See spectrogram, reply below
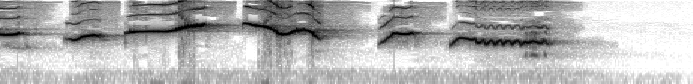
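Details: Oriental magpie-robin in song training, singing in competition style: five clear whistled notes, some sliding and wavering, others flat, each about a quarter second, separated by short gaps. No other sounds.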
